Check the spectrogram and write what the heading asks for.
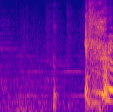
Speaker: I'm going to sneeze really loud.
